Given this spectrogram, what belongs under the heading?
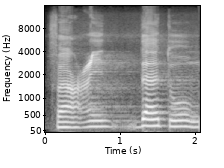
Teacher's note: Huruf da kita tahan dan kita tekan karena terdapat tanda tasdid di atasnya.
